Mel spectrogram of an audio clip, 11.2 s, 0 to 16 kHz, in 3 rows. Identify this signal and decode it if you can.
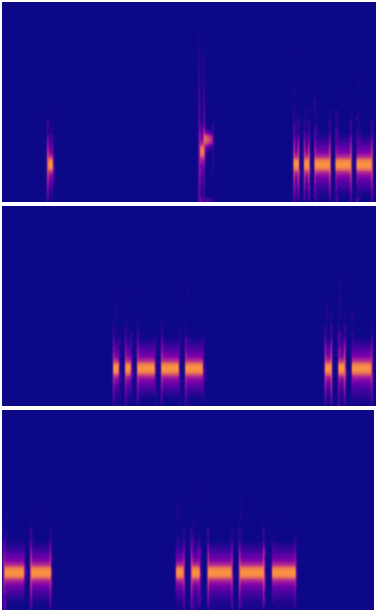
Morse code, heard as a keyed tone, about 20 wpm, spaced as for 6 wpm, 700 Hz. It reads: E 2222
